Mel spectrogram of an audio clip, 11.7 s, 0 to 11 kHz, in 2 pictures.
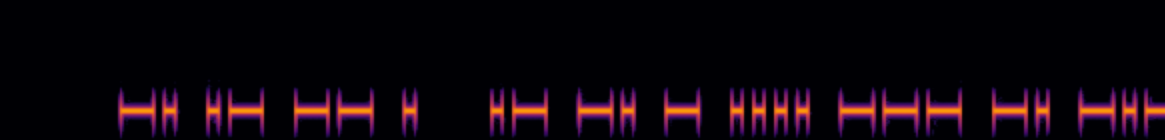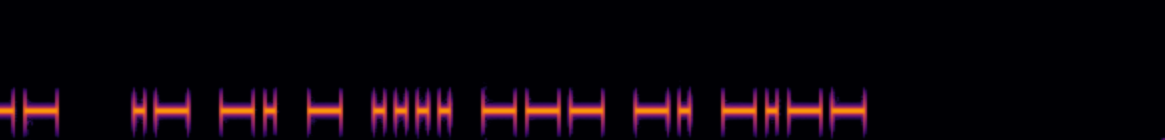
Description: Morse code, heard as a keyed tone, about 21 wpm, 700 Hz. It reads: NAME ANTHONY ANTHONY
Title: Practice QSO - Exchange 1 - Beginning - 22wpm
